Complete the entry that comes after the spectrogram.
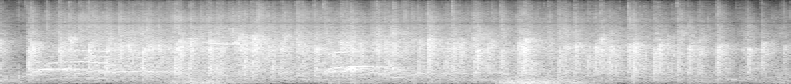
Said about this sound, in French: je crois qu'ils méritent une tonne d'applaudissements.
